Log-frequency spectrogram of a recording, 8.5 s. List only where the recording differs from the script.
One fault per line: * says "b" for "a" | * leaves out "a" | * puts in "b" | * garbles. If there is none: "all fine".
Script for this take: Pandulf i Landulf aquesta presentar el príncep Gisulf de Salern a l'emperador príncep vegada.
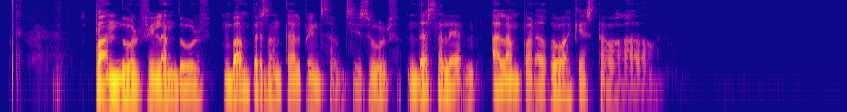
* says "van" for "aquesta"
* says "aquesta" for "príncep"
